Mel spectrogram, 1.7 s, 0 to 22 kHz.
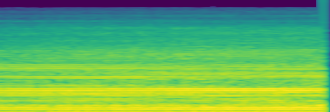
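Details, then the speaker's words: Mobile home AC condensing unit: scroll compressor runs with a steady, even hum but draws only 2.9 amps and pumps nothing, even with gauges valved off; internal mechanical failure with the shaft/scroll, compressor cooked. "I'm pulling 2.9 amps. It is not pumping anything. That's why we have a low amp draw. Something is terribly wrong."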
